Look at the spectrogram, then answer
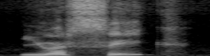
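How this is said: It is said as a question, rising. The speaker is asking whether the listener is sick. "This is a question"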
